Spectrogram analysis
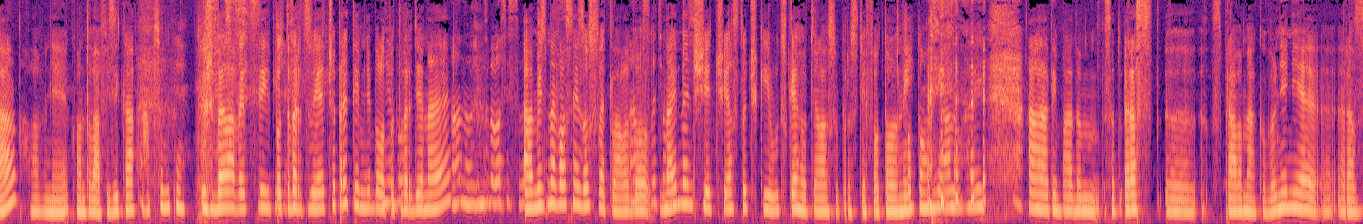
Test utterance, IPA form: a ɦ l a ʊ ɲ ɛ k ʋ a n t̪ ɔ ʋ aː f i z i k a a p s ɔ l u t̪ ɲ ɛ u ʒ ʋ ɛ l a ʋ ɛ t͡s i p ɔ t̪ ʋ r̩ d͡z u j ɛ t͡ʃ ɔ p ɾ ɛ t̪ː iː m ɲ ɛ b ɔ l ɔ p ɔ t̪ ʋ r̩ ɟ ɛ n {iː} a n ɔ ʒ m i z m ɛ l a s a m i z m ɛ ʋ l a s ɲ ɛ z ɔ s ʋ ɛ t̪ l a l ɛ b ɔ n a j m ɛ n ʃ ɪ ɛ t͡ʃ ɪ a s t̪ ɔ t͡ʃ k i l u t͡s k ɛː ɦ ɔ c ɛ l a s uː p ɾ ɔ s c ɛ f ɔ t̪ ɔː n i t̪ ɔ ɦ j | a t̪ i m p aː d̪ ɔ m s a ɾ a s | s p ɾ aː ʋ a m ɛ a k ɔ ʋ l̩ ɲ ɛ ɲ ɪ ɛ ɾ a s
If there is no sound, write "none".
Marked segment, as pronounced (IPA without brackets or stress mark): ɛː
